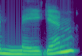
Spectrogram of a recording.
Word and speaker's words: Magen: Anytime it has some A in it, and you know why I think that is because my name is spelled M-A-G-E-N, and I always say the long A, Megan.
